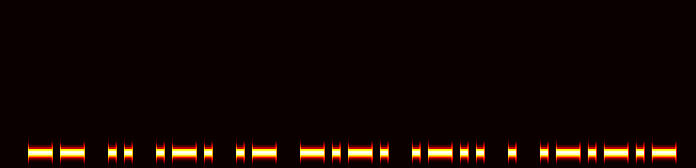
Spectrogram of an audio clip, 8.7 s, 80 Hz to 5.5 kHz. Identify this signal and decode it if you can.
Morse code, heard as a keyed tone, about 12 wpm, 600 Hz. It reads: MIRACLE.
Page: English quotations in CW (telegraphy - morse)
